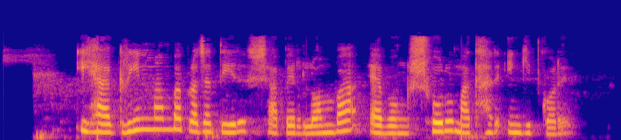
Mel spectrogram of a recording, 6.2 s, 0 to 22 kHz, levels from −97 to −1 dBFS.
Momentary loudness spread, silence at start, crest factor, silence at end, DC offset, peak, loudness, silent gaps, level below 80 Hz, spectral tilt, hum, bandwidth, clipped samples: 12 LU; 0.35 s; 16 dB; 0.5 s; under 0.1%; -2 dBFS; -19 LUFS; none; -52 dBFS; -5 dB/octave; none; 7.8 kHz; under 0.1%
